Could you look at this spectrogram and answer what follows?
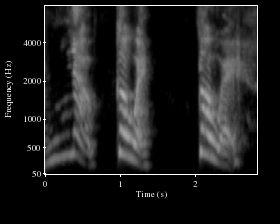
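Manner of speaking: mock very slow, high, dragged-out man's shout. Retelling how a man at a grave yelled at the speaker: imitating a man yelling. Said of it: "he yelled at me like".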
